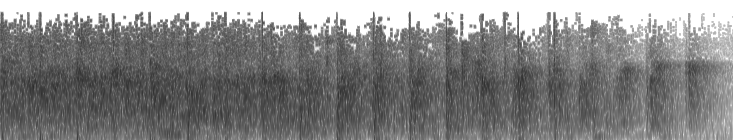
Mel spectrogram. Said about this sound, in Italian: essere intervenuti a questo incontro con l'amministrazione che ospita questa mattina a Soveria Mannelli l'onorevole Giuseppe Castiglione, sottosegretario di Stato alle politiche agricole, alimentari e forestali. Accogliamolo con un caloroso applauso.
